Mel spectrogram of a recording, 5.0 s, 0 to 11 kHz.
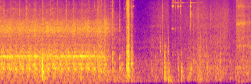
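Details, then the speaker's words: Volvo 240 that had run from a remote fuel bottle in the engine bay, now refitted, cranks steadily on a booster pack with a little choke but never fires; owner suspects not enough spark; crank no-start. "Oh, good grief, she just don't want to go, does she? Right, maybe we don't have enough spark."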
